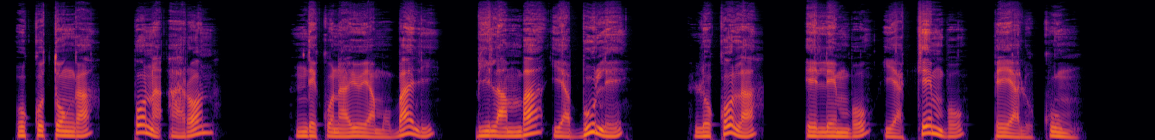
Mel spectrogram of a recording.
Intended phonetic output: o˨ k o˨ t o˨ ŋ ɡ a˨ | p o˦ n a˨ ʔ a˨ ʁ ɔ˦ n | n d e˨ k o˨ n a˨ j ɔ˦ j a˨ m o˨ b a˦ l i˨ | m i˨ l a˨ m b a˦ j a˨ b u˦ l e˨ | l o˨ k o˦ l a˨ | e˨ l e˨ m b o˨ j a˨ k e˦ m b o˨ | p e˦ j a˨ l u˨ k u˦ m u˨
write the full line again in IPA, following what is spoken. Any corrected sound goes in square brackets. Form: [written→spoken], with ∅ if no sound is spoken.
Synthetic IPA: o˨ k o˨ t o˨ ŋ ɡ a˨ | p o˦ n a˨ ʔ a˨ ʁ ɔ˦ n | n d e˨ k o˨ n a˨ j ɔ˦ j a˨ m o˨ b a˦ l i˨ | [m→b] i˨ l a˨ m b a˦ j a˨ b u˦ l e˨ | l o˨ k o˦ l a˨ | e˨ l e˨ m b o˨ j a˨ k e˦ m b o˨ | p e˦ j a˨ l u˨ k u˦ m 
